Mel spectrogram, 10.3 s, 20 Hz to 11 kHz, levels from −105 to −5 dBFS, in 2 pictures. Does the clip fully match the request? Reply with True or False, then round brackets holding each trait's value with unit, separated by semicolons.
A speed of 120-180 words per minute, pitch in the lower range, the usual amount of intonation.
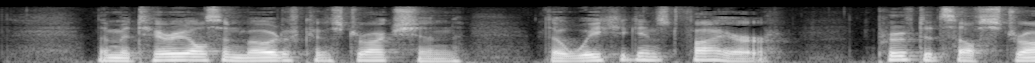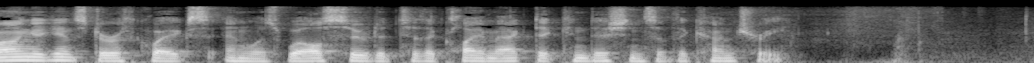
True (150 wpm; 110 Hz; 3.4 semitones)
